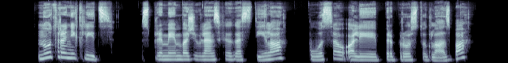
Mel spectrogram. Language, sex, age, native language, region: Slovenian, female, 18-29, Slovenian, Drava region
